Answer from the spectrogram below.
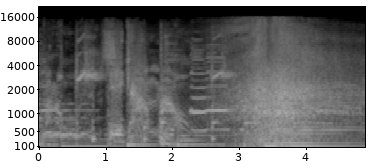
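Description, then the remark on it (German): A car engine runs and revs up on a street, its pitch climbing through several accelerating surges before settling into a broad, loud roar toward the end. No one speaks. “Das Auto.”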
